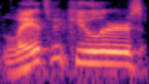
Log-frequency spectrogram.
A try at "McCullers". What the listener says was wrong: It's McCullers, by the way. I think it's just whenever you see a U, like you automatically go ooh.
